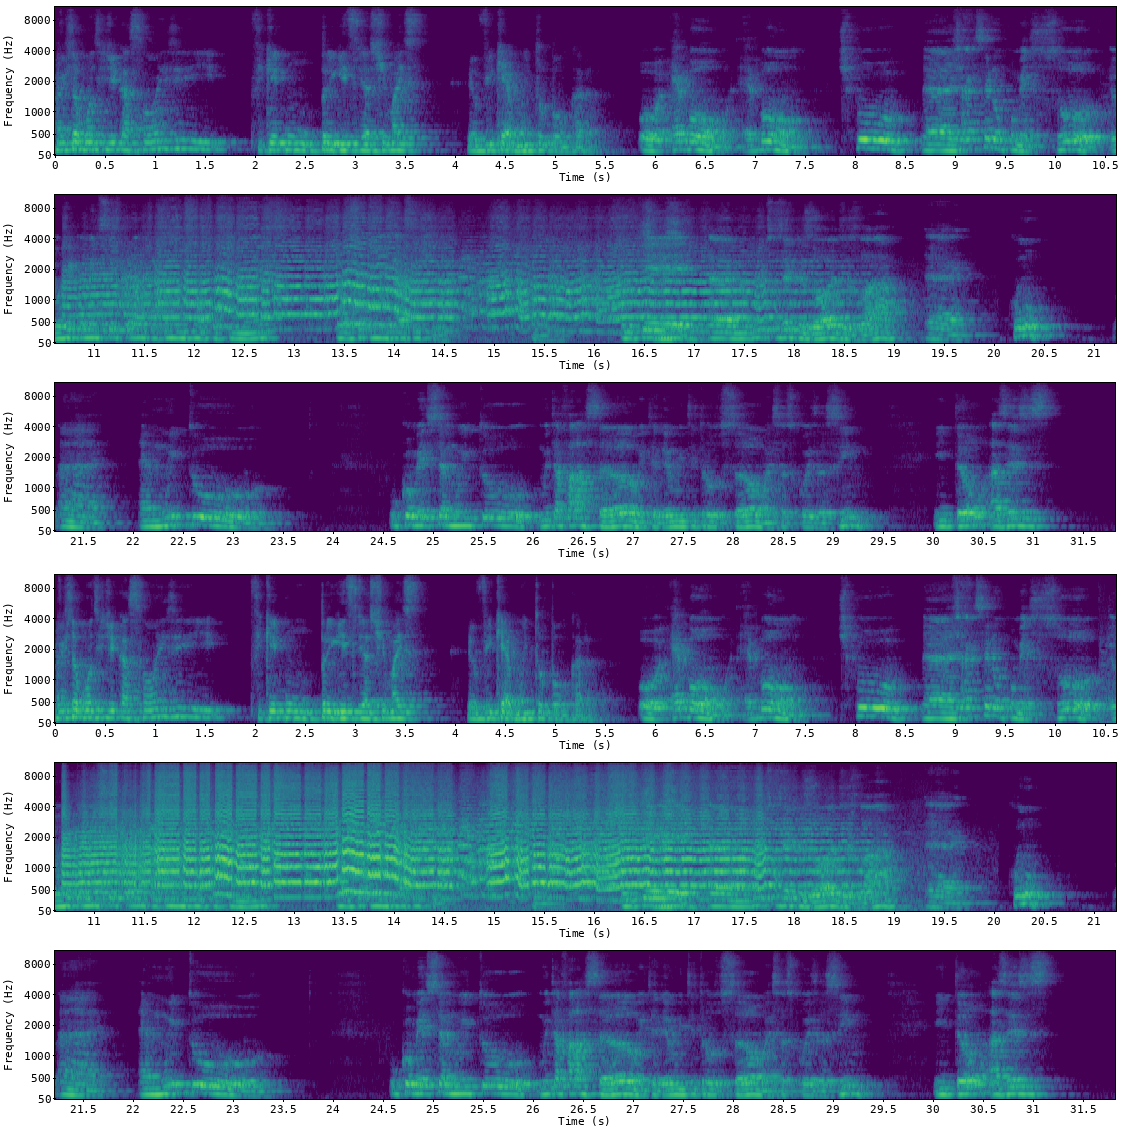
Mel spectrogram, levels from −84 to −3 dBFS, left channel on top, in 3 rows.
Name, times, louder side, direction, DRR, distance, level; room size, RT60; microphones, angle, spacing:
voice 1, 0.0-1.6 2.0-3.6 4.1-5.4 16.5-16.9, right 1 dB, 60° right, 0 dB, 1.4 m, -32 dB
voice 2, 5.8-7.5 7.8-12.9 13.4-14.5 15.4-15.7 16.3-19.7 20.2-20.5 21.2-21.7 22.0-23.3 24.6-29.3 30.0-31.2, equal, 15° right, -2 dB, 1.7 m, -32 dB
sound 1, 10.6-19.1, right 9 dB, 85° right, 0.3 m, -27 dB
12.0 x 5.4 x 2.8 m, 0.75 s
head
